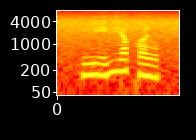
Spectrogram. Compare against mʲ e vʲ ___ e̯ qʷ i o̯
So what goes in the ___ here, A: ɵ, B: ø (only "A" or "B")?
B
